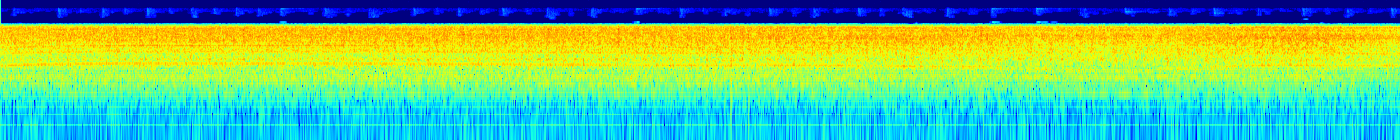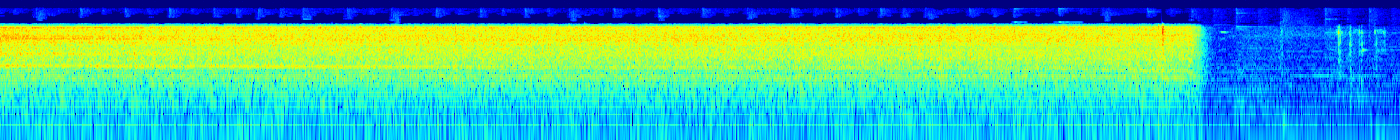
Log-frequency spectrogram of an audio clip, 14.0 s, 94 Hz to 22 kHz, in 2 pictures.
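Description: Electric drill running a 5/32-inch bit through the pin in the steel end eye of a hydraulic roof lock cylinder, a steady whine. Its pitch dips briefly about halfway through, and it stops suddenly about a second before the end.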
